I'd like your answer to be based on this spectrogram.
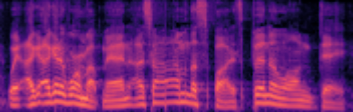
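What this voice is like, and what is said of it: Canadian accent, slight speech impediment. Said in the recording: “my Canadian accent and my slight speech impediment”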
